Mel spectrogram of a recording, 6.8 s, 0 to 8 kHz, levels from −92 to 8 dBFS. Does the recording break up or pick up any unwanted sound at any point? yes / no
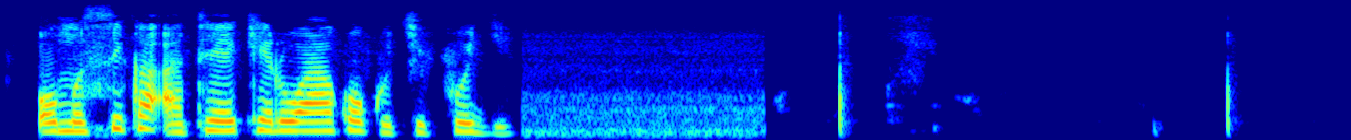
no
